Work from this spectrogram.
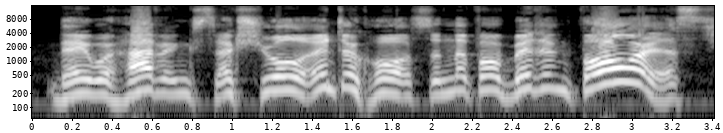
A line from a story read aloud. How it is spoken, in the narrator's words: he yelled in a furious voice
